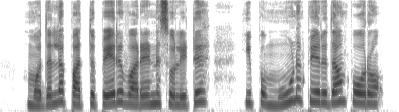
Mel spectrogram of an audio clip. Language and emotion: Tamil, sad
